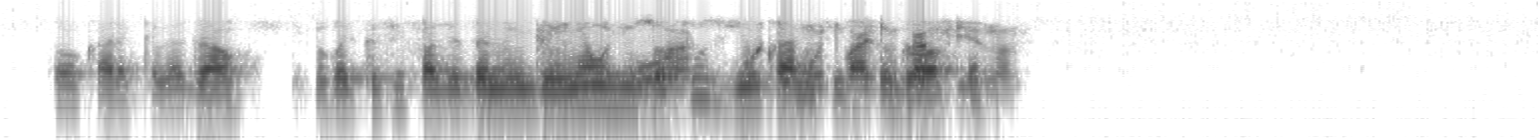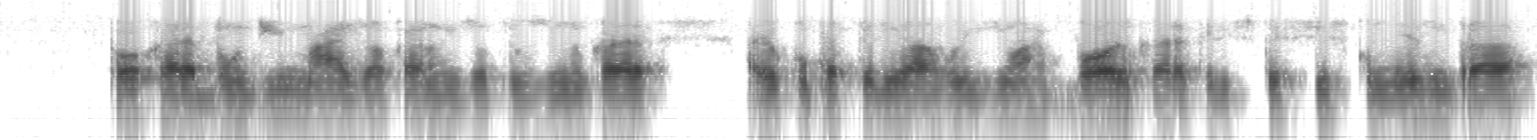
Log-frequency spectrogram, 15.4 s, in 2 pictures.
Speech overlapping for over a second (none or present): present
